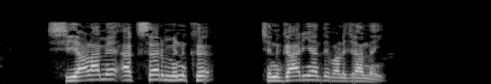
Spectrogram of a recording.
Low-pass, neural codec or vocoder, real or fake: 7.2 kHz; none; real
